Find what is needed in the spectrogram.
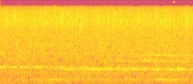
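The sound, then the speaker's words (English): Heavy rain pours steadily onto a cobbled street at night, a dense, continuous hiss of drops with no letup, heard alone without voices. “You step to one side as a cluster of drunken revelers stagger down the way, arm in arm, their cheer not dampened in the slightest by the rain, which you've noticed has well and truly graduated from a mist to a deluge.”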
